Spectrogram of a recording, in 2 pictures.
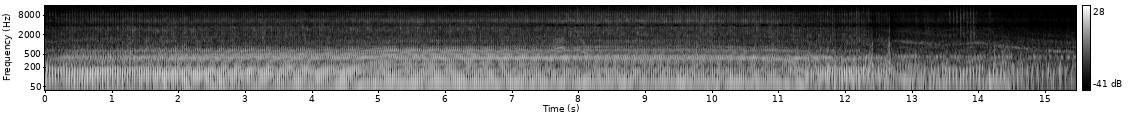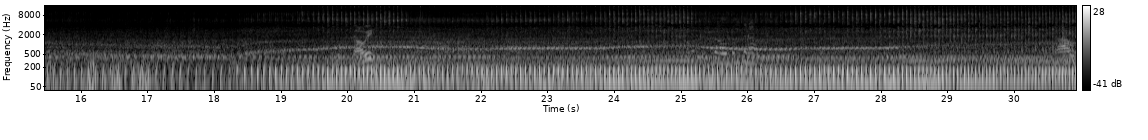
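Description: The engine of a small outrigger fishing boat running under way. About twelve seconds in it is throttled down, slowing so its separate strokes can be heard, and a few seconds later it speeds back up and runs on with a slightly wavering pitch.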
